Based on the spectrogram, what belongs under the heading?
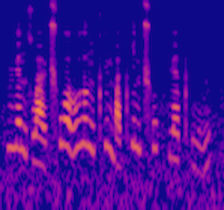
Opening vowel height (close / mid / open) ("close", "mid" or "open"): mid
